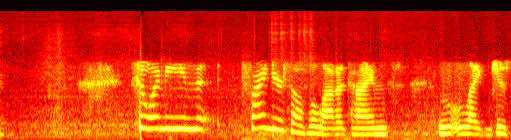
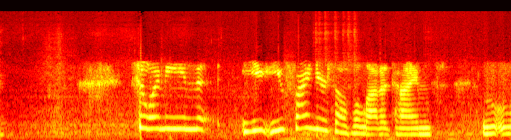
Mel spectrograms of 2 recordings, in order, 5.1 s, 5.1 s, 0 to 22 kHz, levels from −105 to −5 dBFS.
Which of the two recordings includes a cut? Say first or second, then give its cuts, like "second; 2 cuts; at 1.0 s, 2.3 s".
first; 1 cut; at 2.4 s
